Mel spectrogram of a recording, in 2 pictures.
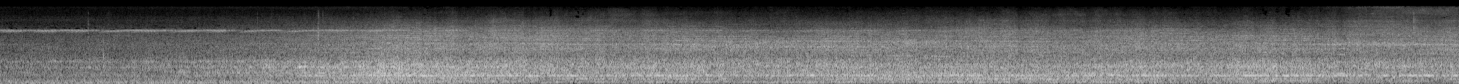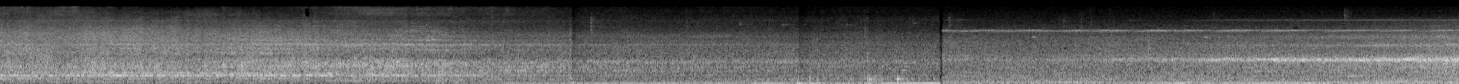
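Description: Odakyu 3000 series electric commuter train passing close by at speed: a steady rush of wheels on rail and running gear with a steady tone over it, swelling about four seconds in and easing off after about nineteen seconds. A second train is heard approaching and getting louder near the end.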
